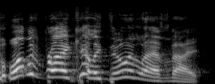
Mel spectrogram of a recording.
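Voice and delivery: loud, high, slow laughing question; real amused exasperation; laughing disbelief. Real, not acted. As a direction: cry out incredulously through laughter. Laughing disbelief at co-host's impression.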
